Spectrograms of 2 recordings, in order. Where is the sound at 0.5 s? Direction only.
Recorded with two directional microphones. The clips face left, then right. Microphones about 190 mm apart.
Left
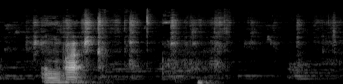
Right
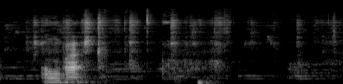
15° right (ahead or behind).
